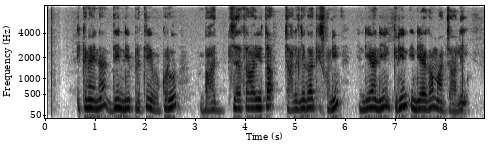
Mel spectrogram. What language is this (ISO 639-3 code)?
tel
